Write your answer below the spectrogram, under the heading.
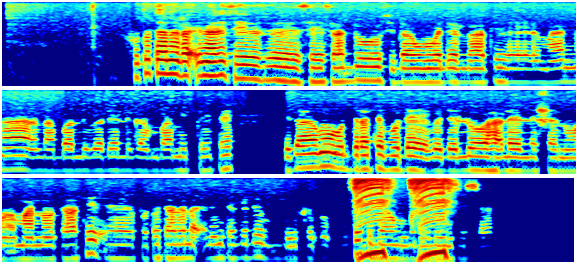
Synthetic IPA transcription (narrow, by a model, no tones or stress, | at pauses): fɔt̪ɔt̪aːnɐlɐʔɪnɐɾɪsseːsɐd̪ːusɪd̪amʊwɛd̪ɛlaːt̪ɪmɐjnːalɐbːɐlːɪwɛd̪ɛlːɪɡɐmbamɪt̪ːet̪ɛ | fɪt̪ʼaːmʊːd̪ːɪɾɐt̪ɛbʊd̪ɛbɛd̪ɛlːuɦɐleːlːɪʃɐnuɐ̰mɐnːot̪aːt̪ɪfɔt̪ɔt̪aːnɐlɐʔɪnɪnt̪ɛɡɛd̪ɛbifɛt̪ʼʊkːʊt̪ɛsɪd̪aːmbʊd̪ɛnsɛsːa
